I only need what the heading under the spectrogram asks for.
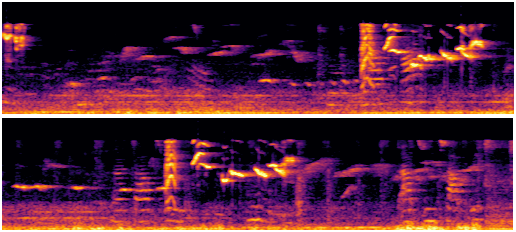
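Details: Oriental magpie-robin (kacer) training song meant to stimulate captive birds; faint notes at first, then louder bursts of sharp, twisting whistles and scratchy phrases over a steady low hum and background noise.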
